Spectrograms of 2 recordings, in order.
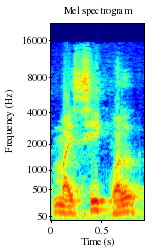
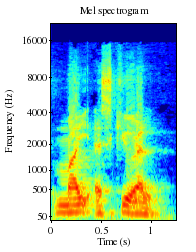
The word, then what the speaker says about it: MySQL: oracle corporation we can call this product as my sequel but the official way to pronounce it is mysql with the help of this product we can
